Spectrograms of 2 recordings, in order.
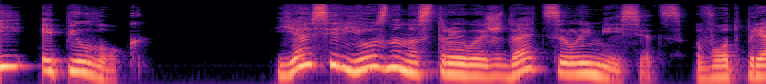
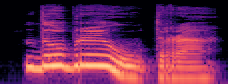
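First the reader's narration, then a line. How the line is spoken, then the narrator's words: Gloomy greeting. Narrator (Russian): Мрачно поздоровалась я, уже ожидая очередную неприятность на свою 5-ю точку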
